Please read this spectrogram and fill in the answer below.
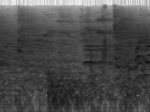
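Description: Several people chatting in a large, echoing gymnasium, with a few short knocks.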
